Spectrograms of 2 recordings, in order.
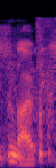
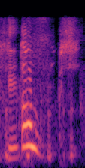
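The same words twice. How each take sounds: First: Said in the usual way. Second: Stokes! yelled high and loud; shouted Stokes. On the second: Shown as a demonstration.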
